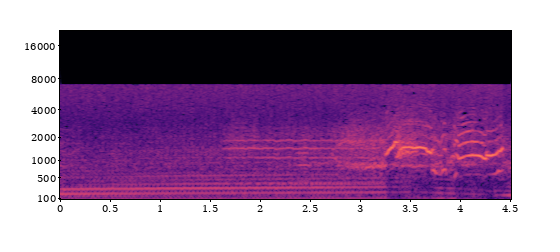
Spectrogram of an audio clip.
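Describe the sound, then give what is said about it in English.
An imported sports-model car in a hit-and-run at the corner of 15th and Garfield roars with a loud, steady droning rumble, then about three seconds in a high, wavering screech like a scream or squealing tires cuts in over the engine. “Was struck down and killed by a hit-and-run driver at the corner of 15th and Garfield at 4 p.m.”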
